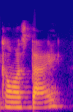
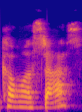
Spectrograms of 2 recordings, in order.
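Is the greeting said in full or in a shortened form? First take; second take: shortened; full. First: The greeting is said with a clipped Chilean ending. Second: The greeting is said in its full standard form. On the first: This is how people in Chile say it. "they usually cut their words" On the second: This is the standard way most Spanish speakers say it. "instead of"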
